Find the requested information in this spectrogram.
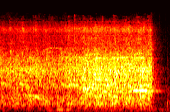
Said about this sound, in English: So, and Frank Gore is now the third all-time leading rusher in NFL history. So that deserves a round of applause.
